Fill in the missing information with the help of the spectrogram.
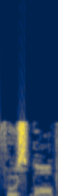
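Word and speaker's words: Fußball: A company that made these games before actually called it foosball, F-O-O-S. But according to my information, the word in German for foot is F-U-S-S, foosball. Pronounced the same, but spelled slightly differently.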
